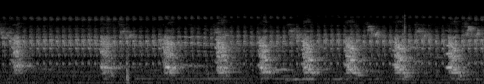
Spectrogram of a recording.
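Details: Rufous hornero in a tree beside a house on a small rural property: loud, harsh, buzzy notes repeated about every half second, steady in pitch, with faint background hum.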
